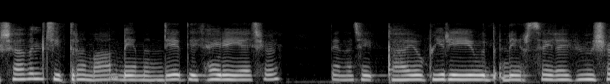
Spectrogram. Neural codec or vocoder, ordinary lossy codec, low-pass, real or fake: codec, 16 kHz, 1 kbps, X-Codec, HuBERT features, trained on balanced general audio; none; 7.2 kHz; fake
